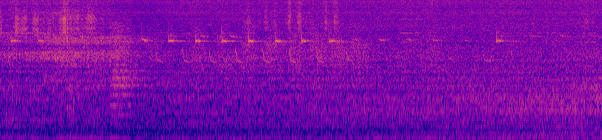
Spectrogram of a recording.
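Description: A bird repeating a short high chirp with a falling slur, about three times a second for a few seconds, over a steady low hum and outdoor background noise.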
